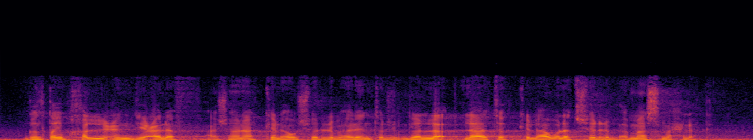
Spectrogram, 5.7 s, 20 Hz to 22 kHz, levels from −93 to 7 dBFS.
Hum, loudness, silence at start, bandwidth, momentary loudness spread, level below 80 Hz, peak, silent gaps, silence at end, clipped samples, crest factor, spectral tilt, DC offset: none; -24 LUFS; 0 s; 10 kHz; 9 LU; -42 dBFS; -8 dBFS; none; 0 s; under 0.1%; 14 dB; -7 dB/octave; under 0.1%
